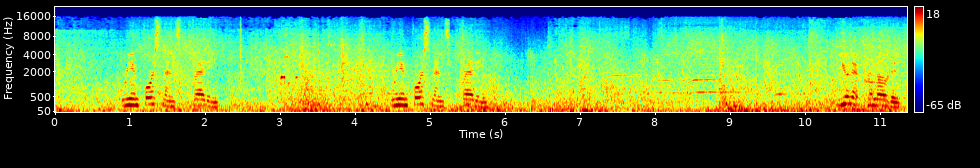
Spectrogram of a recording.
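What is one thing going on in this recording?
Gunfire crackles and explosions rumble in a battle.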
